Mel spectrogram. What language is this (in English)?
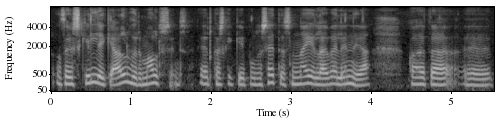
Icelandic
